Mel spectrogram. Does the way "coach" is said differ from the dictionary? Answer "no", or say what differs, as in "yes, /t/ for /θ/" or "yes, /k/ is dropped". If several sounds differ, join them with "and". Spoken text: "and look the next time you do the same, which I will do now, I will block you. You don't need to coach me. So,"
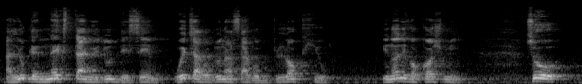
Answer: yes, /ʃ/ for /tʃ/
